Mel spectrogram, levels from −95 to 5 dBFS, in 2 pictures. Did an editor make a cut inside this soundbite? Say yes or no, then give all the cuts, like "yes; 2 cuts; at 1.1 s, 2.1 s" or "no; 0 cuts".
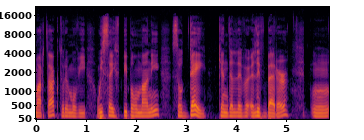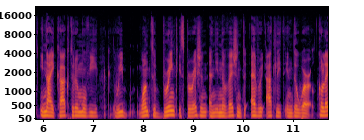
no; 0 cuts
